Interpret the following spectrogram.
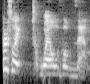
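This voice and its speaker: A woman narrating a tabletop game as game master, casually and haltingly, repeating phrases as she goes. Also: sits high, sing-song, breathy edge.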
